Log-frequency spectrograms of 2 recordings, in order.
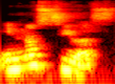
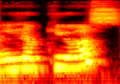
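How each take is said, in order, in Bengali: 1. মাঝের ব্যঞ্জনটি একটি s ধ্বনি। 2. মাঝের ব্যঞ্জনটি একটি k ধ্বনি।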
